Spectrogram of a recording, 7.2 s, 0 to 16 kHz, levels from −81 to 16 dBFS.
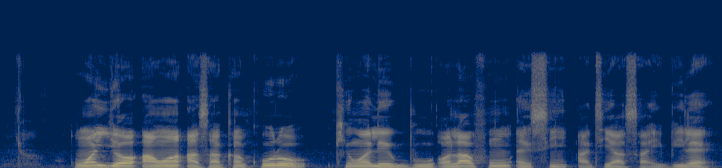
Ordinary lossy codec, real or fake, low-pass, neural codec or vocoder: none; real; 10.8 kHz; none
